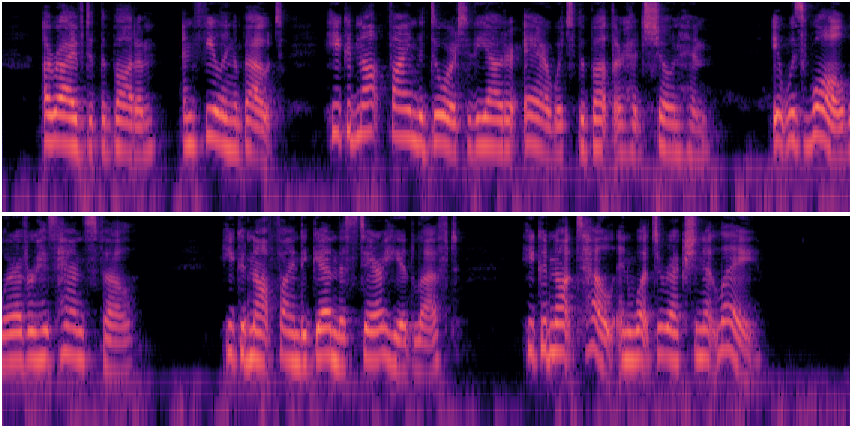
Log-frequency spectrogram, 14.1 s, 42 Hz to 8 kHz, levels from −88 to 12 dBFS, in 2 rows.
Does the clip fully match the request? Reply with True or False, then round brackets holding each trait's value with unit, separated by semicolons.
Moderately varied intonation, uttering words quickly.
True (3.6 semitones; 210 wpm)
